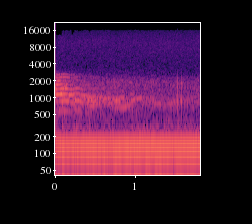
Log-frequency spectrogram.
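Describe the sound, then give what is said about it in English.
A single drawn-out cat meow, its tone sliding slowly downward over nearly two seconds, heard fairly clearly over a steady low hum with no one talking. “Your cat, eh? Well, what was that I just uh, heard?”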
